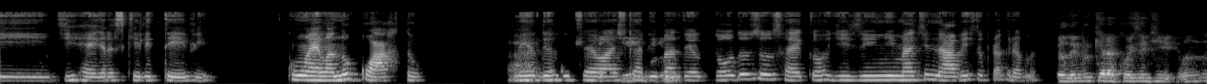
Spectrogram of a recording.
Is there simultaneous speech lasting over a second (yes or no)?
yes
